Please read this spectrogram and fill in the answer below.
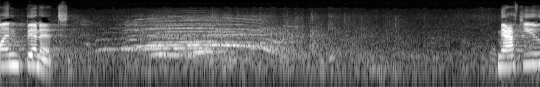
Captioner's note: applause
